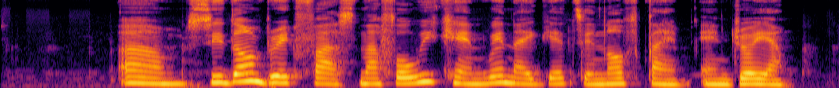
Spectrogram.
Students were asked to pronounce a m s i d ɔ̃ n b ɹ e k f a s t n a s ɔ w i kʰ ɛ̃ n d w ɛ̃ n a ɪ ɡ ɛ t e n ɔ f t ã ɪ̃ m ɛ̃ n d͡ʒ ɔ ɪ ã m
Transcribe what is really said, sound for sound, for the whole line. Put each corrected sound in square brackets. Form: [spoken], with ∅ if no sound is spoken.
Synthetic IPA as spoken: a m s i d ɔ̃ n b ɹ e k f a s t n a [f] ɔ w i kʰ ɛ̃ n d w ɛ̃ n a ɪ ɡ ɛ t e n ɔ f t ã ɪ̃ m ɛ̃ n d͡ʒ ɔ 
